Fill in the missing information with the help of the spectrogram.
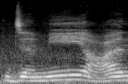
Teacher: حلق کے 3 حصوں میں سے وسط حلق یعنی کہ درمیان والے حصے سے عین نکلتا ہے، اور اس کے علاوہ تنوین کے بعد الف آیا ہوا ہے یعنی کہ حمزہ آیا ہوا ہے۔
